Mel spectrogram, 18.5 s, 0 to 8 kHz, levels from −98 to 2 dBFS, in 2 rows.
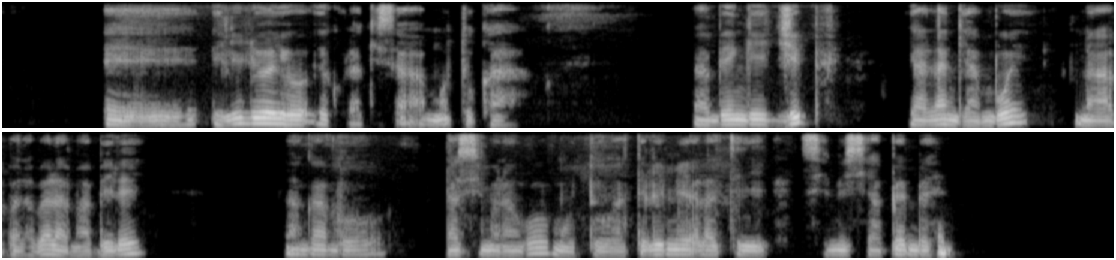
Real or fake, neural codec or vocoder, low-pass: fake; vocoder, 22.05 kHz, 80 mel bands, Vocos; 7.2 kHz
